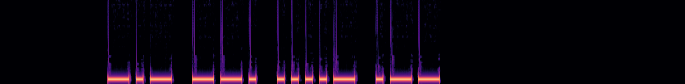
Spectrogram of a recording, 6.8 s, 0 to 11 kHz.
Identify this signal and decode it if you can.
Morse code, heard as a keyed tone, about 17 wpm, 700 Hz. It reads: KG4W
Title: USA Call Signs - 4 Characters - Repeated 3x - 17wpm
